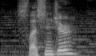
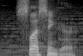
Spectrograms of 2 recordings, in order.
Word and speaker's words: Schlesinger: Schlesinger? Schlesinger. You know what? I think you can hit the G or not hit the G, but I pronounced it right.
